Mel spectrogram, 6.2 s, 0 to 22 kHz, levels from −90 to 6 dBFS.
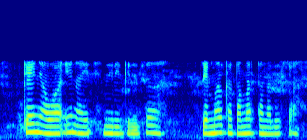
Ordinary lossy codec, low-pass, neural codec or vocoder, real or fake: none; 3.6 kHz; codec, 16 kHz, 8 kbps, FreqCodec, smaller model; fake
